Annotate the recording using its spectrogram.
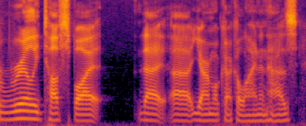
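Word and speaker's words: Kekäläinen: It's a really tough spot that Jarmo Kekalainen has right now. Jarmo who? Kekalainen.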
